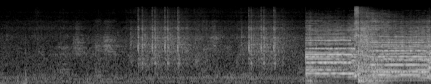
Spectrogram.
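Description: Two short runs of quick clicks in a quiet hall, then brass band music cuts in suddenly and loudly about three seconds in.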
